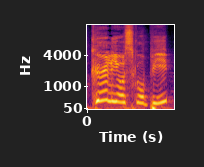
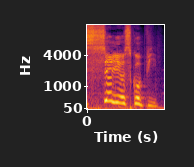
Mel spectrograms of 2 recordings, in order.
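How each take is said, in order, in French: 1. Le mot commence par un son k. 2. Le mot commence par un son s. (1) "Ce n'est pas que lioscopie" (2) "il nous apporte la bonne prononciation"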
